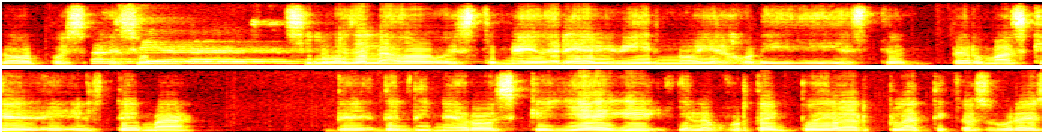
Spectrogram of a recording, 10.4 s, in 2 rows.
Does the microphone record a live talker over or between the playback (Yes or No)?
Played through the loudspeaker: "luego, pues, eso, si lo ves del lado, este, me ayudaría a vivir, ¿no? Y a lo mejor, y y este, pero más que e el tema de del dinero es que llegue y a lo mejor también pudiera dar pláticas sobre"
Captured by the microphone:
Yes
